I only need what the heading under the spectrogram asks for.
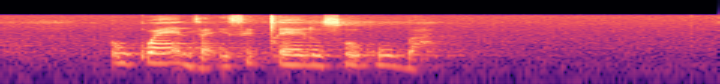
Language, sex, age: Zulu, female, 22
